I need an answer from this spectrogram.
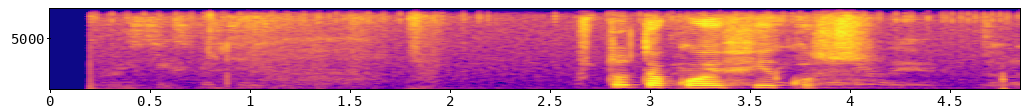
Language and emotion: Russian, neutral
